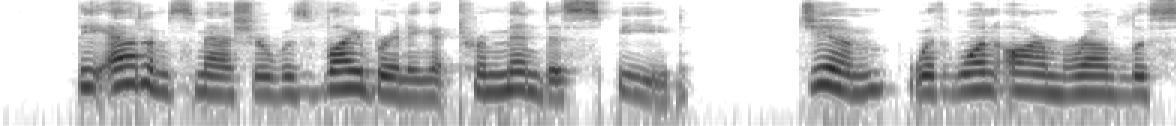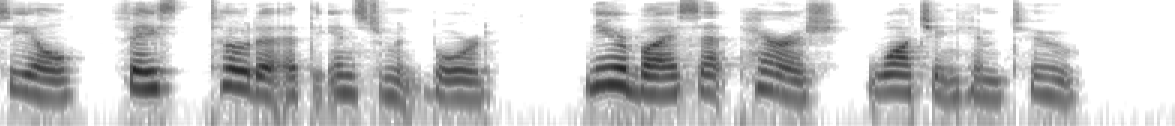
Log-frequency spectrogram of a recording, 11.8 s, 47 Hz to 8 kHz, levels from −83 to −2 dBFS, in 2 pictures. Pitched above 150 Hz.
Yes: medium, 185 Hz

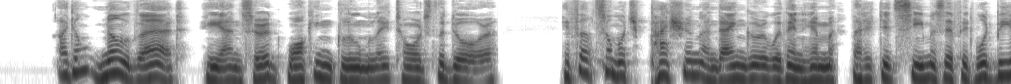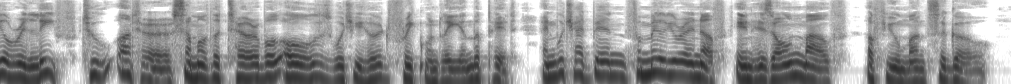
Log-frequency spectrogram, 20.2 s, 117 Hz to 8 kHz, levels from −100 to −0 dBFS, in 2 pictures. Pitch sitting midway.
Yes: medium, 150 Hz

